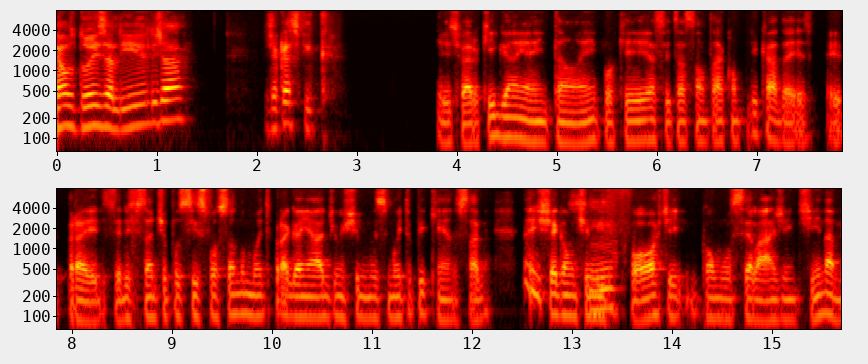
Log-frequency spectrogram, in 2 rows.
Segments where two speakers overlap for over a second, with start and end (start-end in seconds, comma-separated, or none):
none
